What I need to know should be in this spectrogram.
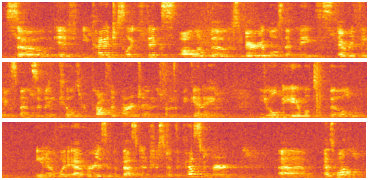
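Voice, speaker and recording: A woman's voice: medium pitch, moderate pace, noisy background. A woman in her thirties, a startup founder, answering interview questions in an office meeting room with many fillers and restarts. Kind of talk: onstage interview. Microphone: far room camera. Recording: echoey room audio from far off.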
